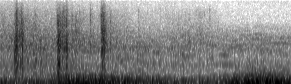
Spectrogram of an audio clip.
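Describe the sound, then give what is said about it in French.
Fire set alight on a pyre for a burning at the stake: a low, roaring rumble with a few sharp crackling bursts early on, easing slightly before swelling again near the end. “On met le feu.”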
